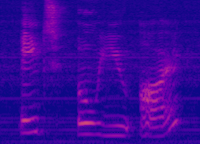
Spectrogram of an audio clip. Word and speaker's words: hour: Hour, H O U R, means heure. It's a noun. The H is not pronounced, so hour is pronounced the same as our.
